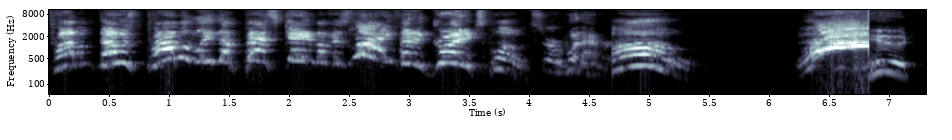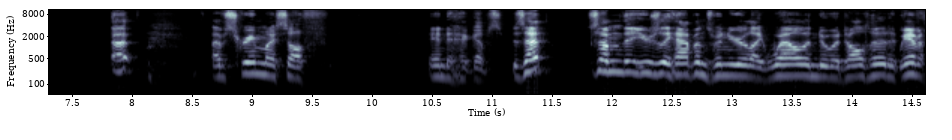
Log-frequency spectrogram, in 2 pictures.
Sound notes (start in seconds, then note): 6.2 screams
